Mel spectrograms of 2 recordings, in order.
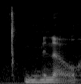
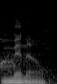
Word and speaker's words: Minnow: Minnow. Minnow. Okay. Like fish. Like a baby fish. Like a fish.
